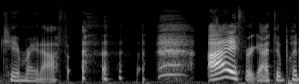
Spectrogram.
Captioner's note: chuckles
